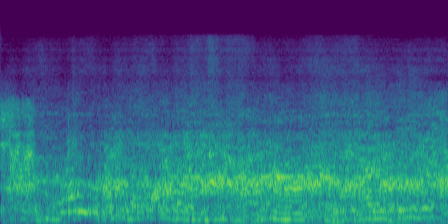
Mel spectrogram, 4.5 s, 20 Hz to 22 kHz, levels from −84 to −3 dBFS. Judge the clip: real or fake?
fake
